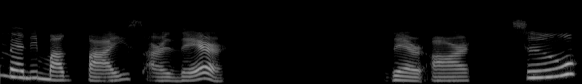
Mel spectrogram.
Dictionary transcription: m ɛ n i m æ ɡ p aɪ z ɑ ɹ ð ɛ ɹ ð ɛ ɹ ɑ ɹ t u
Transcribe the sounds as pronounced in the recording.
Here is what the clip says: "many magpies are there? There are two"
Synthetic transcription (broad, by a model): m ɛ n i m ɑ ɡ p aɪ s ɑ ɹ ð ɛ ɹ ð ɛ ɹ ɑ ɹ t u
